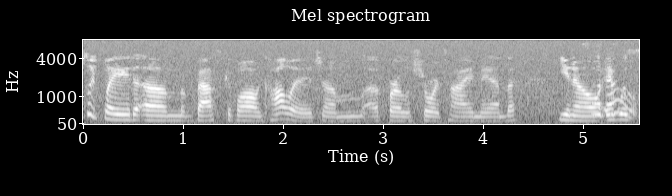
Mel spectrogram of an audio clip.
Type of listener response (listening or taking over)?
listening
